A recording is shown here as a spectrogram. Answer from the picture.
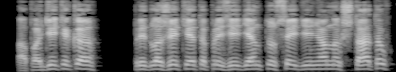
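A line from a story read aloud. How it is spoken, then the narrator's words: Shout. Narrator (Russian): крикнул Мастон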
